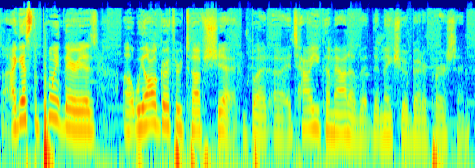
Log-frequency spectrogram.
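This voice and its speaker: A young man hosts his podcast alone, telling personal troubles in a halting, restart-filled monologue and swearing freely. His voice sits a little high for a man. Faint music plays underneath. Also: darkish tone. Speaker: podcast host.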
